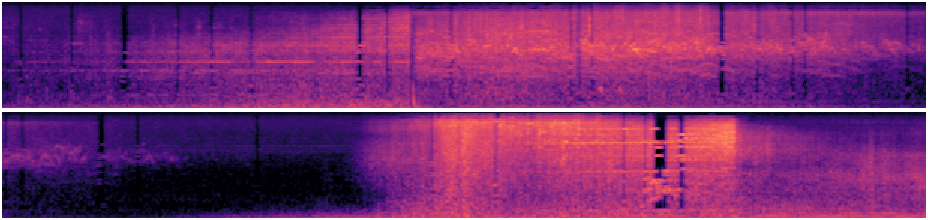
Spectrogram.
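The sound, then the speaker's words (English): A deep rumbling roar fades almost to silence. Then a massive explosion erupts as a meteor fragment hits Central Florida, becoming a sustained, crackling blast that keeps thundering to the end. “Wait, where's the explosion?”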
